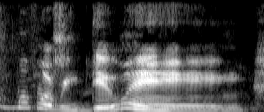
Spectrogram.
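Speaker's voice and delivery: laughing through a slow, drawn-out question. Real, not acted. Laughing at her teenage self while telling viewers, drawn out. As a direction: drag the words out while laughing.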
